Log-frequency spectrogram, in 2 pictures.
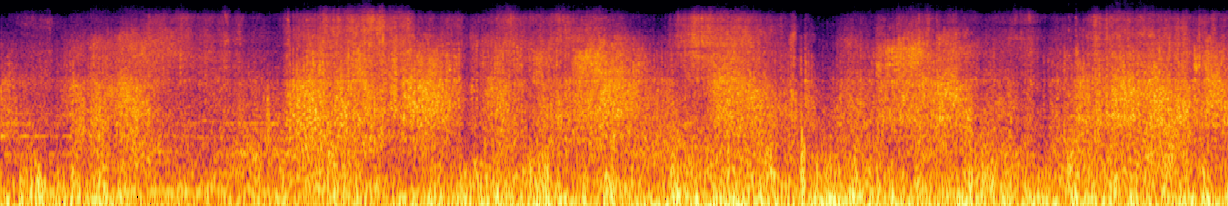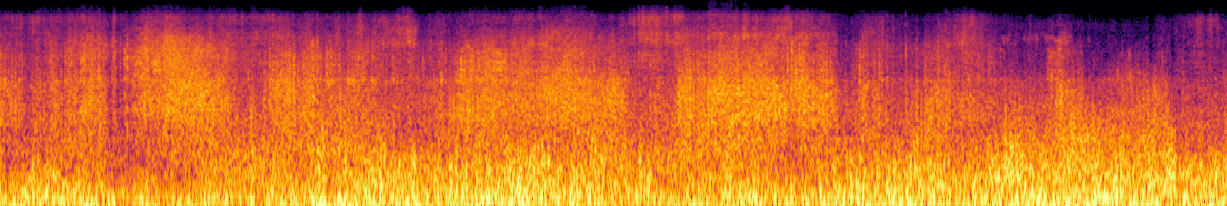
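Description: Wind rumbling on a helmet-mounted camera's microphone while skiing downhill, with the skis scraping over groomed snow in surges every second or two as they carve turns.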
